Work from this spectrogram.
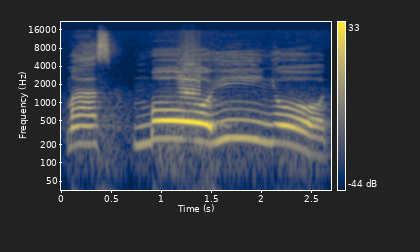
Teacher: Temos vogal, só que esse I ele foi nasalizado, né, pelo NH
